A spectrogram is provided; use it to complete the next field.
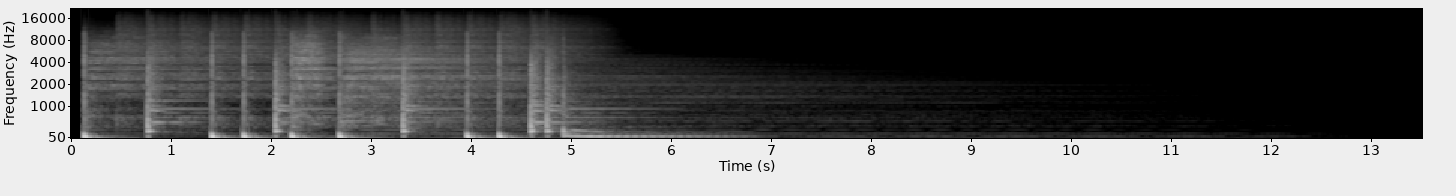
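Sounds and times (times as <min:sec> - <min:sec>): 
music loop: 0:00.4 - 0:05.3.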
